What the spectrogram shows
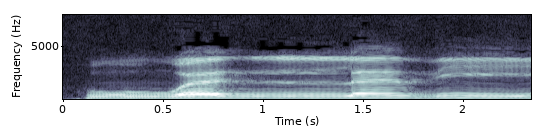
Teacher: Huwallazi, waw baris fathah naik di atas lam yang bersabdu ditekankan. Huwallazi, zi hujung lidah itu keluar di antara 2 gigi itu dengan tanda panjang 4 atau 5 harakat. Huwallazi ikhfa di sini disamarkan, bukan an.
